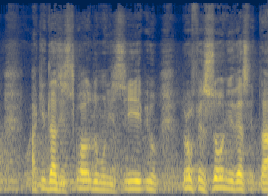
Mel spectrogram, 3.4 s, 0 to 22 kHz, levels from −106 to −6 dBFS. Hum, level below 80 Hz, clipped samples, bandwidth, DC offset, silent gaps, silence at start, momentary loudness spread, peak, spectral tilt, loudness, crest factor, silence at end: none; -68 dBFS; under 0.1%; 19 kHz; under 0.1%; none; 0 s; 10 LU; 0 dBFS; -6 dB/octave; -17 LUFS; 16 dB; 0 s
